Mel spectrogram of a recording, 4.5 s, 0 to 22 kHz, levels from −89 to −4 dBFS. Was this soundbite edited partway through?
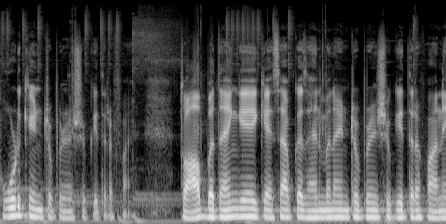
no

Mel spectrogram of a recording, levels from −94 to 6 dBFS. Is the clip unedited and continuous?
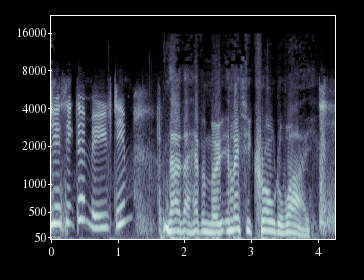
yes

